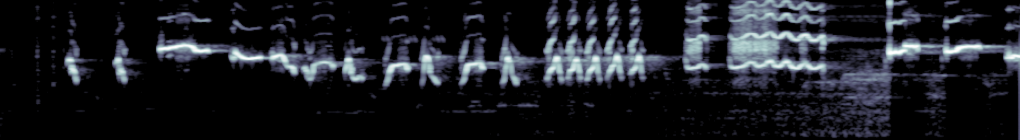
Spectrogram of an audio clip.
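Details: Oriental magpie-robin in full song, played as a lure to make other birds sing, forest style: two short notes, then a fast string of whistled, descending and zigzag phrases, buzzy trills and wavering high whistles.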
